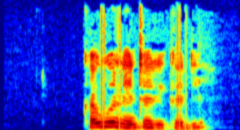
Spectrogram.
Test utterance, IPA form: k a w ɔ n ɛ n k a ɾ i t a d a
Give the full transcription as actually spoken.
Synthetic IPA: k a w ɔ n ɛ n t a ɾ i k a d i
